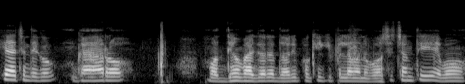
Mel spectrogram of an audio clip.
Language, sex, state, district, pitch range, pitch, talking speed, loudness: Odia, male, Odisha, Malkangiri, 160-180 Hz, 170 Hz, 140 wpm, -19 LUFS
